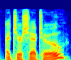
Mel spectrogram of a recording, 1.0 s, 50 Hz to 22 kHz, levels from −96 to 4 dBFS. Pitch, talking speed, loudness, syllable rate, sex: 130 Hz, 190 wpm, -14 LUFS, 5.1 syllables/s, male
